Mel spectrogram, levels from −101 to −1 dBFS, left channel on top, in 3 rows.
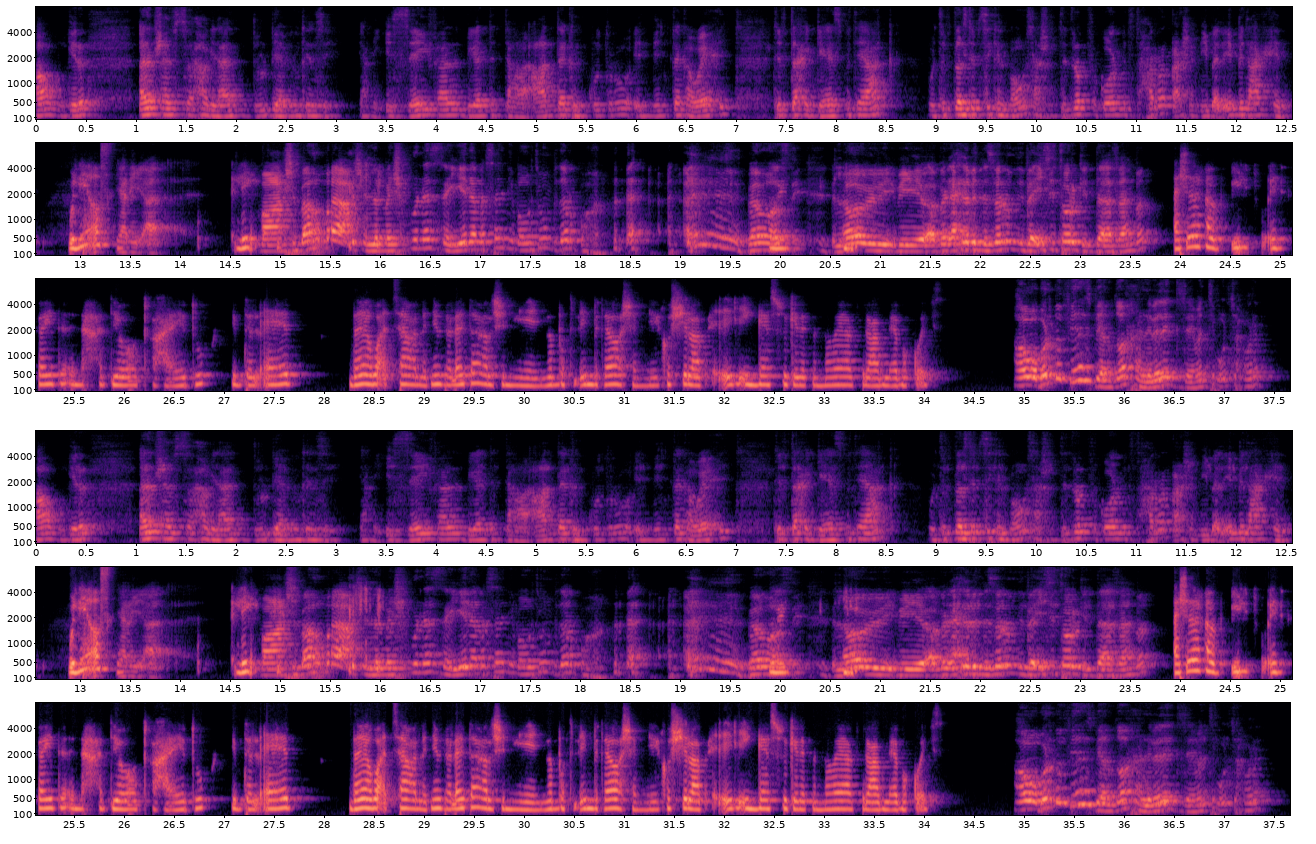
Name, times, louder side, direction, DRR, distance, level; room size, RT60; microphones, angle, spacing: voice 1, 0.0-3.0 3.2-6.9 7.4-8.4 9.0-12.5 13.4-13.8 14.8-18.2 18.5-18.6 19.0-20.2 20.5-23.6 34.9-37.3, left 1 dB, 80° left, 4.6 m, -36 dB
voice 2, 12.9-13.3 14.5-14.8 19.9-20.1 20.6-20.7 23.9-26.8 27.1-27.7 28.3-34.0, right 4 dB, 40° right, 0.6 m, -29 dB
12.0 x 6.3 x 3.7 m
head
